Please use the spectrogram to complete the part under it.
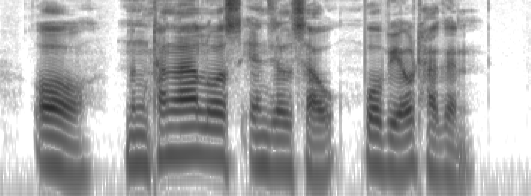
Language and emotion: Bodo, neutral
